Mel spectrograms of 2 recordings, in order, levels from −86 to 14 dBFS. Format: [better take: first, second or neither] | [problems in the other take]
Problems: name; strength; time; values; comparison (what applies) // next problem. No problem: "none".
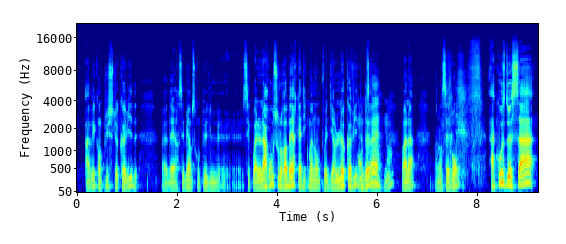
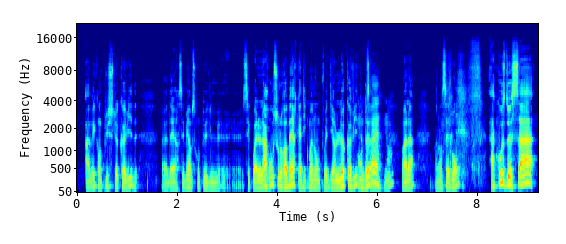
neither | none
